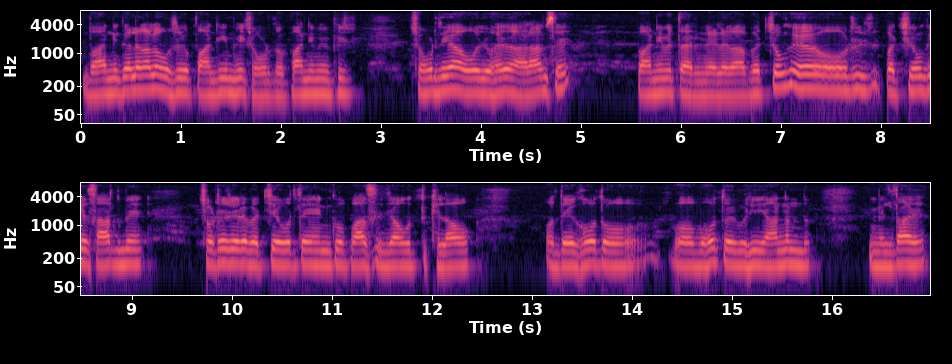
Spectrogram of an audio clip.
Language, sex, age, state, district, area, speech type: Hindi, male, 60+, Uttar Pradesh, Lucknow, rural, spontaneous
